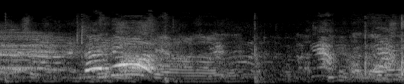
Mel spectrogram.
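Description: Voices around a football match: shouted calls and chatter from players and spectators, the loudest a single shout about a second in.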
